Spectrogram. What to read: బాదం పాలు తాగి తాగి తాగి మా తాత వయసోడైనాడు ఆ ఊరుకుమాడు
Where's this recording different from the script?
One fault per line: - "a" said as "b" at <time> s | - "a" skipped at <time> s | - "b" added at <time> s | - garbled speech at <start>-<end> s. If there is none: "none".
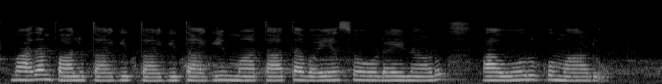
none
